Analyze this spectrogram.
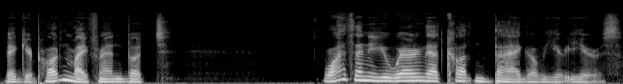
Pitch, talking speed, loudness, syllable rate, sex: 140 Hz, 175 wpm, -16 LUFS, 4.9 syllables/s, male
